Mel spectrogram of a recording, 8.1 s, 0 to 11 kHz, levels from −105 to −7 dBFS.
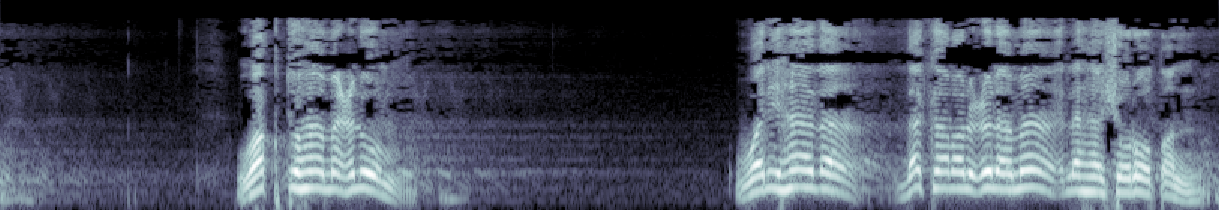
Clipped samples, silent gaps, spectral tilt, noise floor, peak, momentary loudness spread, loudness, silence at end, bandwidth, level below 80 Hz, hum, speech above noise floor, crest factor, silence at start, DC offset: under 0.1%; none; -3.5 dB/octave; -72 dBFS; -2 dBFS; 10 LU; -17 LUFS; 0 s; 8.8 kHz; -56 dBFS; none; 55 dB; 18 dB; 0 s; under 0.1%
